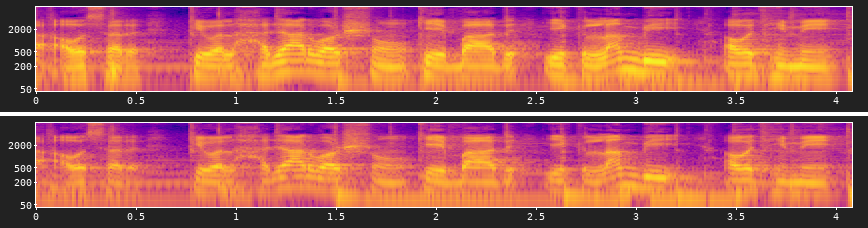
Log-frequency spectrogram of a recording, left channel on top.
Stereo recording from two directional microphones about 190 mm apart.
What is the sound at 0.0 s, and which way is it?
Speech, 15° left (ahead or behind).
